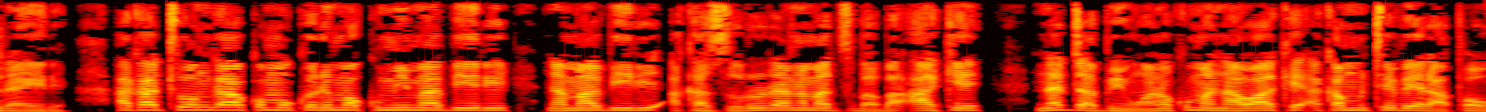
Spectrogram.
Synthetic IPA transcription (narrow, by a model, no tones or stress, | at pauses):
raeɾiakato̞ŋɡakwamako̞ɾe̞makumimaʋiɾinamaʋiɾiʔakazoɾuranamad͡ziɓaɓaʔaːke̞ | nadʱabʱimwanako̞manawake̞akamute̞ʋe̞ɾapau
